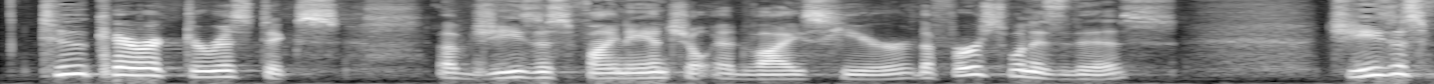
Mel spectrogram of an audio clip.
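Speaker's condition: No condition

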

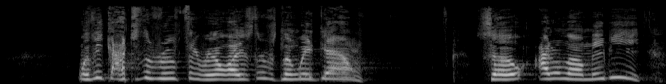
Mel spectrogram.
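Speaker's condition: Cerebral palsy; congenital

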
